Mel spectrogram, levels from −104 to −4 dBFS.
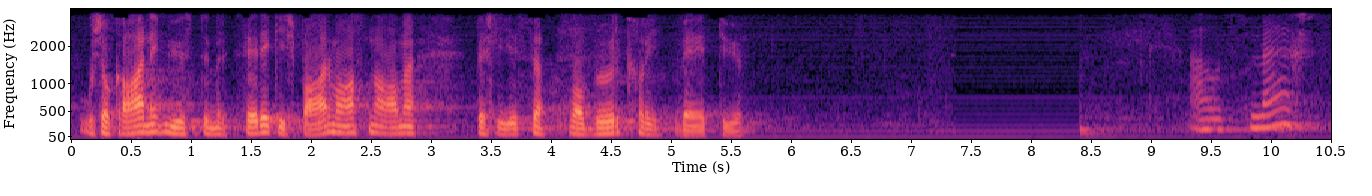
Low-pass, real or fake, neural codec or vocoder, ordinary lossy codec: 3.6 kHz; real; none; MP3, 32 kbps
